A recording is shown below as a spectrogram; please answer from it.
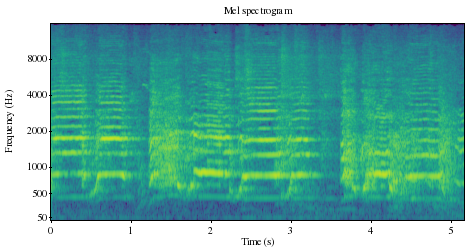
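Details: Siberian Husky being dramatic, producing loud, yodel-like sustained howls with bending pitch in three sweeping phrases, each swelling and breaking, as a person asks if it wants to go out and play.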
